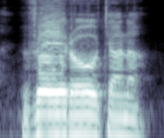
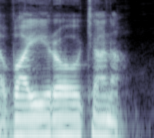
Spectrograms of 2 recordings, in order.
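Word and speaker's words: Vairocana: Chữ vairochana sẽ được phát âm là verochana thay vì là vairochana.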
